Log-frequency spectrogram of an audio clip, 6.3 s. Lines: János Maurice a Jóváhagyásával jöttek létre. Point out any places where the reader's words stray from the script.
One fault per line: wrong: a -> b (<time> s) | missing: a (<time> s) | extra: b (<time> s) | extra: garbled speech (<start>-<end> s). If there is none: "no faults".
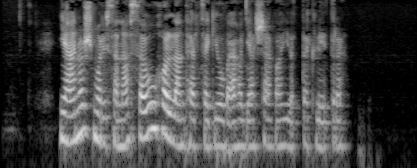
extra: Nassau holland herceg (1.8 s)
